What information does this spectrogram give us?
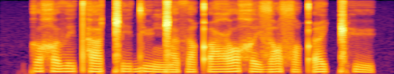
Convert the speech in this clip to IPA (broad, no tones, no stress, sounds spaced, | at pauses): k ɤ χ ɤ ð i t̪ʰ a ǁ i d̪ y ŋ͡ǁ a θ a qʼ ə ʕ ɔ χ i z ɤ sˤ ɤ qʼ i ǁʰ y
